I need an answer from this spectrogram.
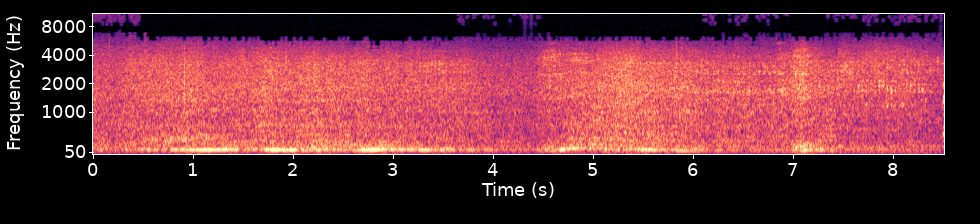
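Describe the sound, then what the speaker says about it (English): A truck engine rumbles steadily with a broad noisy roar and surges in revving as the vehicle drives off, recorded in an old 1940 serial soundtrack with little or no talk. "You're not going any place with that Acme truck."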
